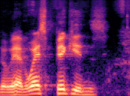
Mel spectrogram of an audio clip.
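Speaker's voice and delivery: terrible put-on South African accent. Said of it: "that was more South African, which was terrible".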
